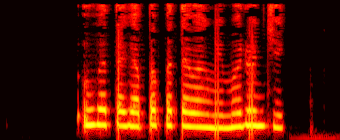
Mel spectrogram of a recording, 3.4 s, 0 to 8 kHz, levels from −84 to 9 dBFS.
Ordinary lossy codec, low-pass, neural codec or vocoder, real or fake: MP3, 32 kbps; 7.2 kHz; none; real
